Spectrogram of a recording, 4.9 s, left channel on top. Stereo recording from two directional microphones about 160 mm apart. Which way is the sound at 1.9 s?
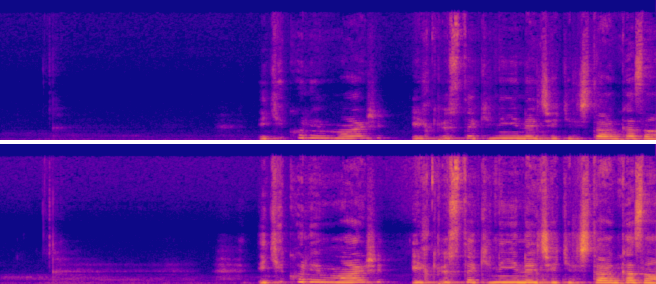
30° left (ahead or behind).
